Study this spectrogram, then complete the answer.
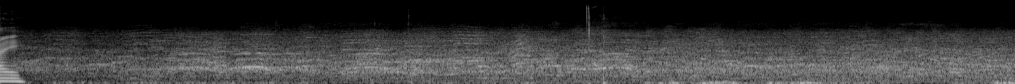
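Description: A crowd of young men shouts and calls out across a field outdoors.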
